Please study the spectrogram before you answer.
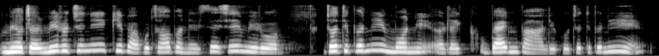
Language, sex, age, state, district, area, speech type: Nepali, female, 18-30, West Bengal, Kalimpong, rural, spontaneous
